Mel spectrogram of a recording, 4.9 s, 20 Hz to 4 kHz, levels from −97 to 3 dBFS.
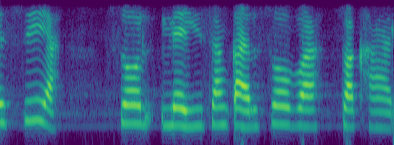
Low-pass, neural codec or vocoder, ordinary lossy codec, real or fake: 3.6 kHz; none; none; real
